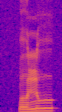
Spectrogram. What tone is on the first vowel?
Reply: low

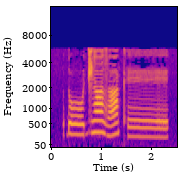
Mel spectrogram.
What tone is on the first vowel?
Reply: low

